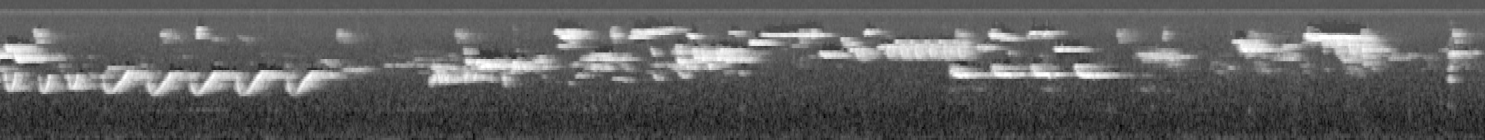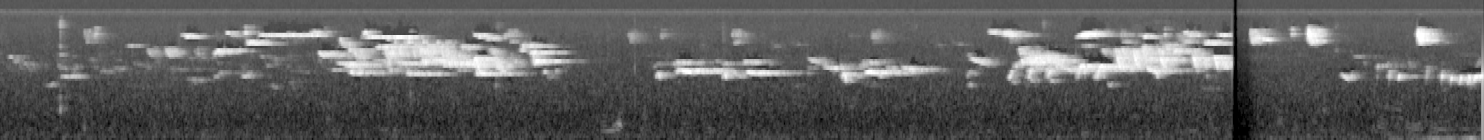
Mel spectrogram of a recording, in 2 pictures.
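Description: Birds chirping and singing: a quick series of about eight rising whistles at first, then scattered high chirps and short trills coming and going.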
